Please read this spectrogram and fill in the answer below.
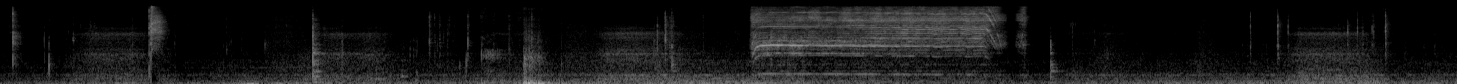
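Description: A Wowstick cordless electric precision screwdriver's small motor whirs steadily for about two and a half seconds, then stops abruptly, as it drives a tiny screw down into a phone's frame. Before this there are a few light clicks and knocks from handling.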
